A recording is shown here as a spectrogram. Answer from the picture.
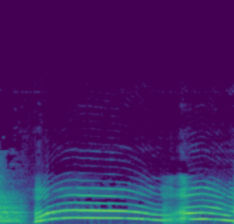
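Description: A woman's long, high-pitched wordless 'ooh' exclamation that slides up, holds, then falls away, followed by a shorter second one near the end.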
